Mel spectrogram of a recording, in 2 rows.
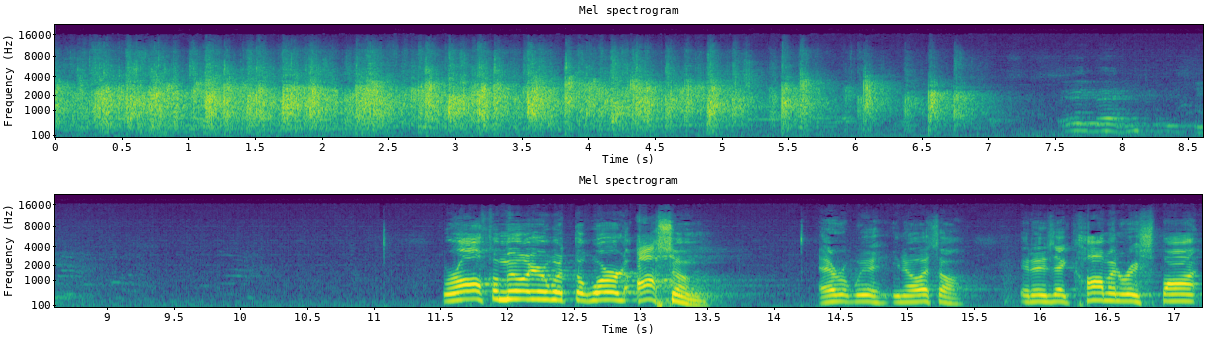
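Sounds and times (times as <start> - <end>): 
audience clapping hands: 0.0 - 7.2
speech: 11.6 - 13.6, 14.3 - 17.2.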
